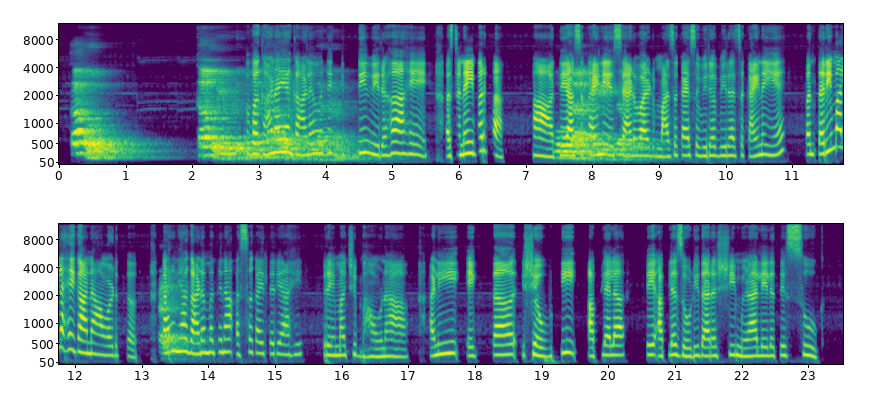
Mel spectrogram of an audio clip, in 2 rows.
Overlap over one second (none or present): present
